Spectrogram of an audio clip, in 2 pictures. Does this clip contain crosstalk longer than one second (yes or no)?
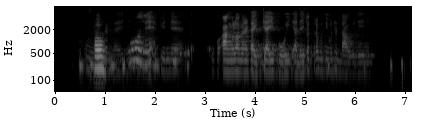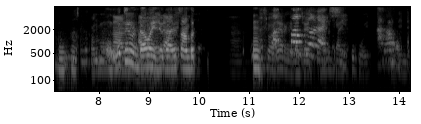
no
